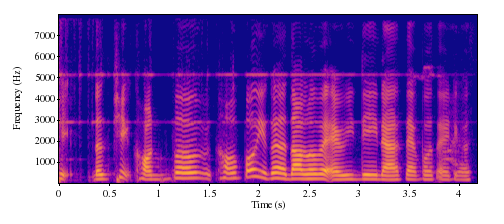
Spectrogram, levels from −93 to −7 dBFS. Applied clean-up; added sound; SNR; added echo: neural mask model RNNoise.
